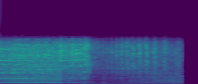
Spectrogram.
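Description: The closing music of an old film soundtrack ends about a second in. A faint, fast, even mechanical rattle from the Fairchild film player follows, then the sound cuts off abruptly just before the end.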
